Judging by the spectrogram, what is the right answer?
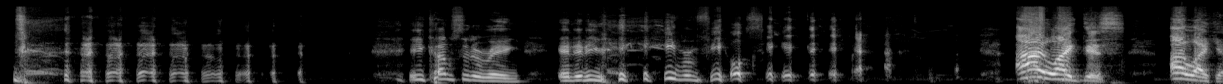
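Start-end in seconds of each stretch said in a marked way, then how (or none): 10.1-12.2 excited outburst. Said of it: "I'm sorry".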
